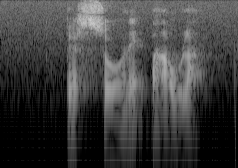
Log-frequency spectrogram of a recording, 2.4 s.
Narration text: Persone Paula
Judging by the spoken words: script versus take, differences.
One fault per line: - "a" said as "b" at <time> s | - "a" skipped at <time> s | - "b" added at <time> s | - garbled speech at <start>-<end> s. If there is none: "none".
none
